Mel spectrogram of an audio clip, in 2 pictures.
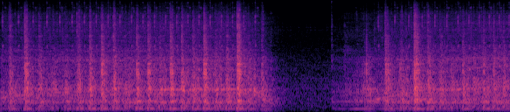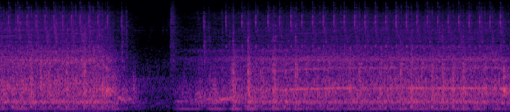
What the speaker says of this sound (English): If you're going to use a stretchy decorative top stitch, don't rush the machine.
